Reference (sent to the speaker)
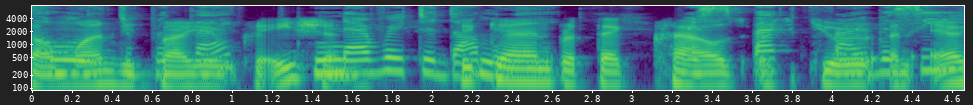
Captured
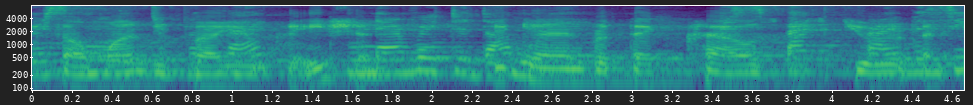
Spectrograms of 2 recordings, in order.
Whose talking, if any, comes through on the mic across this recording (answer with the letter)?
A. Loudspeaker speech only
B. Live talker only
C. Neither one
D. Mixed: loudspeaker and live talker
A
